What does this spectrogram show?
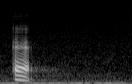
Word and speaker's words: へ: But in sentences, it does double duty and also serves to represent the particle e.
